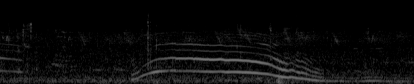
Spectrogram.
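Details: A hungry domestic cat gives one long, drawn-out meow that rises, holds steady, then slides down, asking for food.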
